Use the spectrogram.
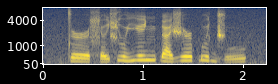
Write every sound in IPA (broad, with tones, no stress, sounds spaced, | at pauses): t ə˞˧˩ ɬ ə˩˧ ɕ ʊ˥˧ j e˥ ɲ ɗ a˧ ʒ ə˞˥ ɓ ʊ˥ d͡ʒ u˩˧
